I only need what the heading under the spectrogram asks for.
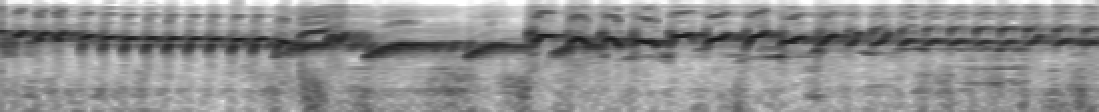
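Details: White-rumped shama from Medan, a kept bird in full vigorous song and ready for a singing contest, delivering a rapid, rich run of high whistles, trills and sharp chirps with sliding phrases that rise and fall without pause.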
